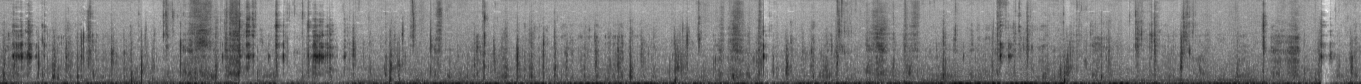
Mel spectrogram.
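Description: Close-miked chewing of a mouthful of egg fried rice, full of wet mouth clicks and smacks, with a metal spoon scraping the glass bowl as it scoops.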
